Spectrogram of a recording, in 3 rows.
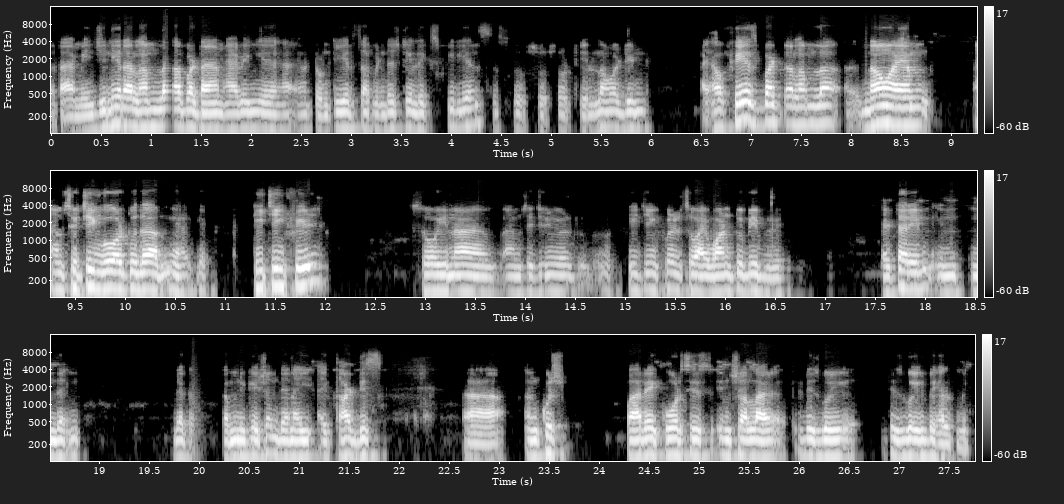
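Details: Adult male engineer who has stammered for 40 years, recorded at the start of an online stammering training course; stuttering.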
